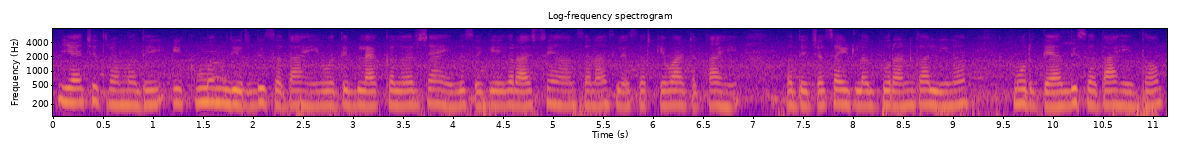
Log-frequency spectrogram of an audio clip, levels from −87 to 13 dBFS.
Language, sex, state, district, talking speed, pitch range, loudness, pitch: Marathi, female, Maharashtra, Sindhudurg, 160 wpm, 185-205 Hz, -25 LUFS, 190 Hz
